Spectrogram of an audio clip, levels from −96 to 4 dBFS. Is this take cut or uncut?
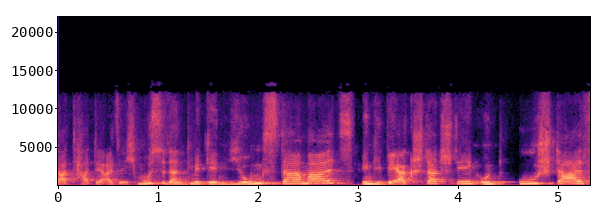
cut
